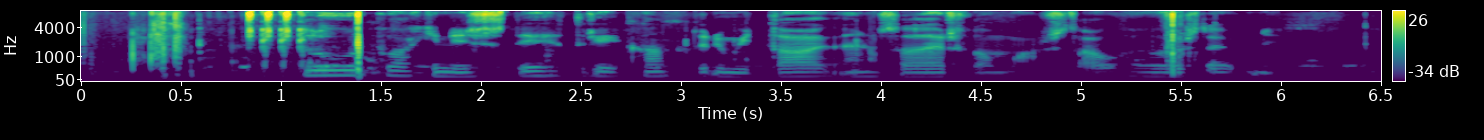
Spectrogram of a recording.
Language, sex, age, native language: Icelandic, male, 18-19, Icelandic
